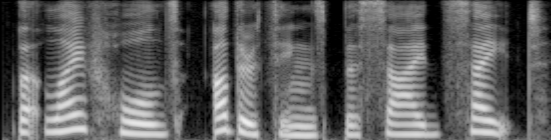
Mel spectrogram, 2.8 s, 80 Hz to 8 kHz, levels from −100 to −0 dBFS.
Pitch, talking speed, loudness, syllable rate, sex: 230 Hz, 150 wpm, -17 LUFS, 4.1 syllables/s, female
